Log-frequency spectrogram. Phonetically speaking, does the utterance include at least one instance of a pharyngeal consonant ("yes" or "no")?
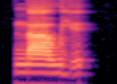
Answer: no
